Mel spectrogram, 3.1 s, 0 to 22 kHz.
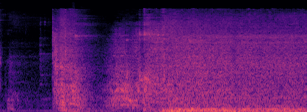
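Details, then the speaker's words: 1972 Ford Mustang Mach 1 V8 with a big cam and Ford 4300 carburetor, ignition timing set too far advanced: a second of laboured, uneven cranking before catching and settling into a steady rumble that idles fairly well; hard start from over-advanced timing. "là-bas, c'est ce qui se passe quand le timing d'une voiture est réglé un peu trop haut hors caméra, je l'ai compris là où il tourne plutôt bien au ralenti avec cette grosse caméra là-dedans"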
